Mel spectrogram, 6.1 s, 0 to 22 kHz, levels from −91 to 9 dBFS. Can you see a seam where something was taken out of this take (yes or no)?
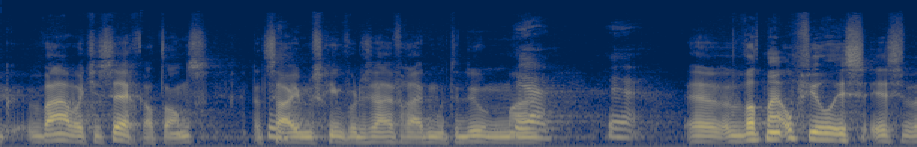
yes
